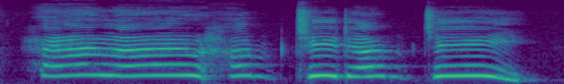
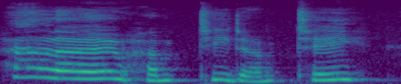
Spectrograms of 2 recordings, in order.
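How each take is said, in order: First: Much higher, louder shout, slow at the end; little girl's shout. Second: Put-on higher, louder chorus of kids; children's reply. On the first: Retold or imitated. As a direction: call out with all her might. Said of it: "shouted so loud". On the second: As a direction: answer back like a hall of children. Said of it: "the boys and girls said".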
